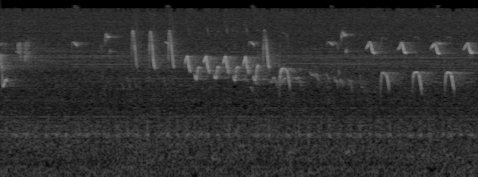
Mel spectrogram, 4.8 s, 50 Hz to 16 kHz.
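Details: Singing Pallas's leaf warbler (Phylloscopus proregulus) near Erdenebulgan, Khovsgol Aimag, Mongolia, July 2009, one of two birds: very high sharp notes, a quick jumbled twittering burst, then evenly spaced arched whistles, with background hiss.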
